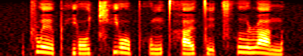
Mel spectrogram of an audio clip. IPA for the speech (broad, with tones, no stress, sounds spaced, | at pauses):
ʈ͡ʂ w e˥˨ ɪ̯ pʰ j o˨˦ ʊ̯ t͡ɕʰ j o˥˨ ʊ̯ pʰ ʊ˨˦ ŋ t̪ʰ a˨˦ ɪ̯ t̪ ḭ˨˩ t͡sʰ ɹ̩˦ ɻ a˥˨ n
